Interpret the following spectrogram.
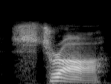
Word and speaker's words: straw: yeah right here so looking at the a w instead of stra it's only an a sound so straw straw okay very good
